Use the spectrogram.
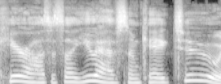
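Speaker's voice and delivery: put-on high, slow, lightly coaxing girl voice; sweet offering. Yui offering Azusa cake, sweetly coaxing. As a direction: imitate a friend sweetly tempting someone.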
